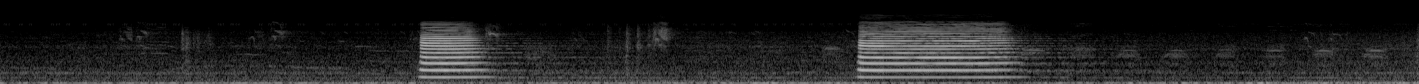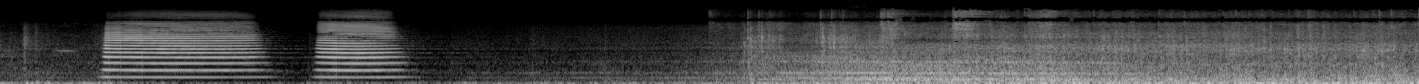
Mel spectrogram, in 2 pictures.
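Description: Indian Railways electric locomotive horn sounds four times, a short blast, a long one, then a long and a short, each on one steady pitch, as a goods train approaches. Then the loud rolling rumble and wheel clatter of loaded open freight wagons passing close by.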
